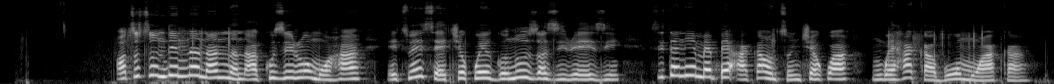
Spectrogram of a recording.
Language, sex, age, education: Igbo, female, 15-29, tertiary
